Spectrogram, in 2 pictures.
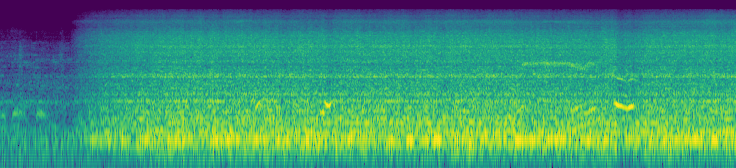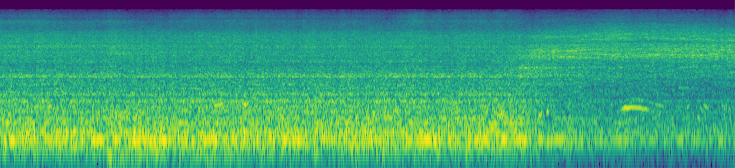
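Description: A steam locomotive hisses loudly and steadily close by.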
